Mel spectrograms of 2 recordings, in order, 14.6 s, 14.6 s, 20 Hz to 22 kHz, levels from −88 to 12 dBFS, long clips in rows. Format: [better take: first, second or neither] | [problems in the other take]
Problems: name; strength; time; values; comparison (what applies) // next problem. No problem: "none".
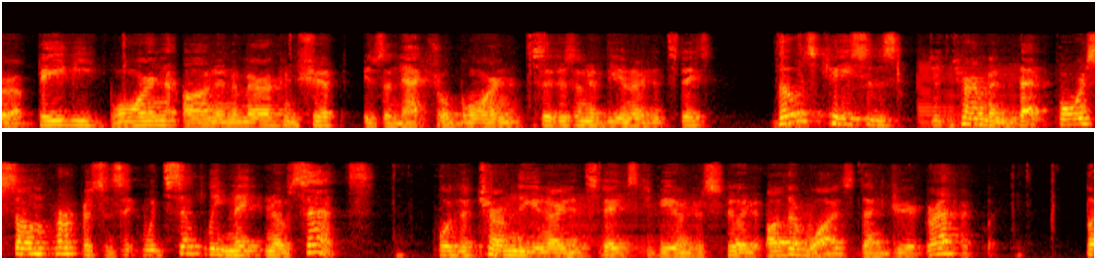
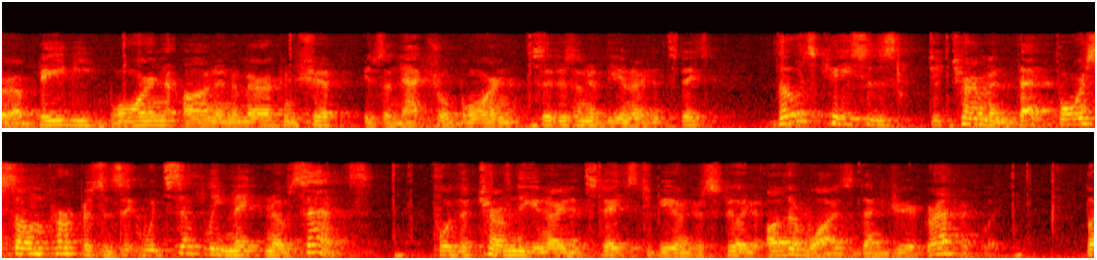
second | noise reduction (neural mask model RNNoise)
